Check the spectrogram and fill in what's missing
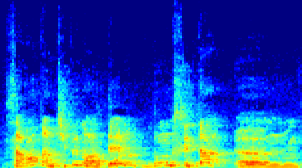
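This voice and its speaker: A woman's voice: on the high side, expressive, normal speed, distant mic, a little hiss or hum. A woman vlogger doing a casual beauty box unboxing, chatty and enthusiastic, with many fillers. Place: indoor room with shelves of lipsticks behind. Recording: echoey room.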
